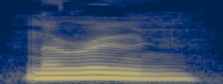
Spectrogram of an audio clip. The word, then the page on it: maroon: British English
